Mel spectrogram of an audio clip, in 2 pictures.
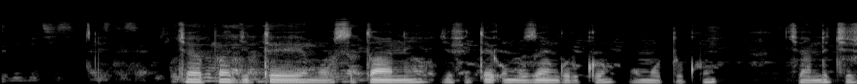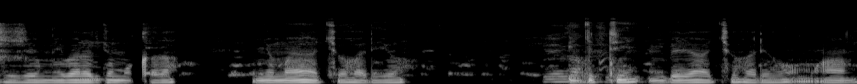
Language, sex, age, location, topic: Kinyarwanda, male, 18-24, Kigali, government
